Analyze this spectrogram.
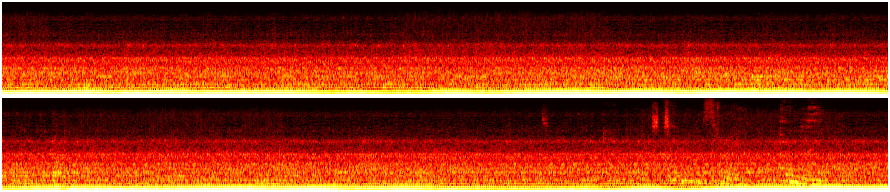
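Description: A train's motor hums steadily as the train rolls along.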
